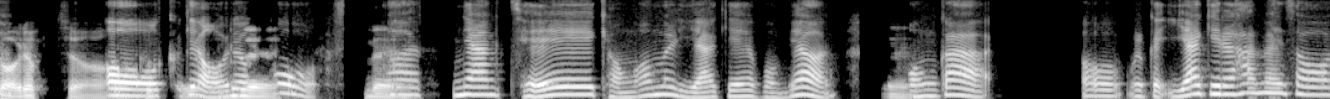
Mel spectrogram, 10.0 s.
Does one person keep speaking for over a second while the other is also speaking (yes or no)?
yes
